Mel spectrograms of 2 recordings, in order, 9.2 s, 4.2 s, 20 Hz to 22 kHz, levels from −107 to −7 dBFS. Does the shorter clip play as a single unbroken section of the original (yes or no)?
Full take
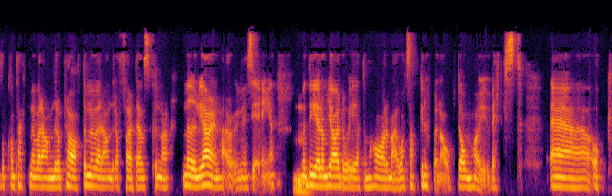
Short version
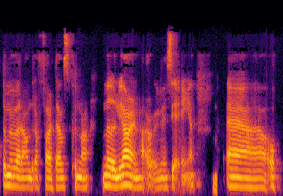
no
